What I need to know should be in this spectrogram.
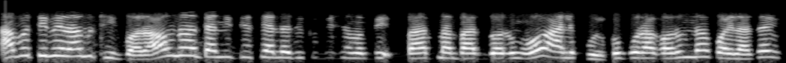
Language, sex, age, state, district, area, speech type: Nepali, female, 45-60, West Bengal, Kalimpong, rural, conversation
